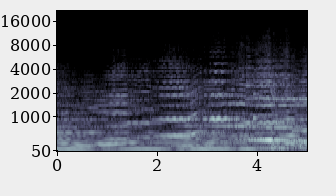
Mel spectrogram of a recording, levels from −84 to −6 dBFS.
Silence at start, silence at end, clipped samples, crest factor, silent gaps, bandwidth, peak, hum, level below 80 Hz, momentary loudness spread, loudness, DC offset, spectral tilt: 0 s; 0 s; under 0.1%; 18 dB; none; 11.5 kHz; -14 dBFS; none; -58 dBFS; 12 LU; -33 LUFS; under 0.1%; -7 dB/octave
